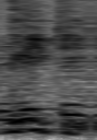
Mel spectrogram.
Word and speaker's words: Gritti: Sergio Gritti se llama el tipo.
